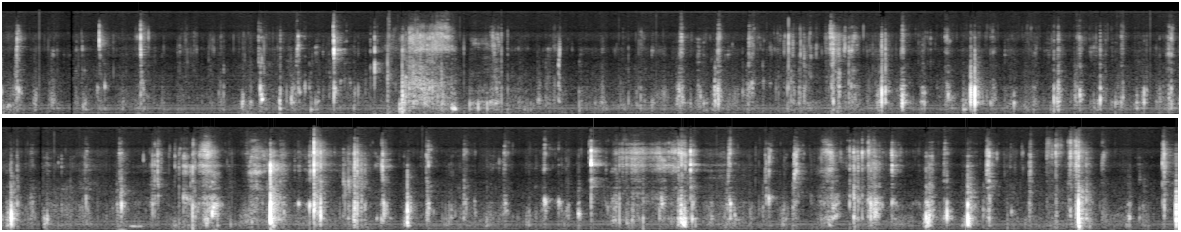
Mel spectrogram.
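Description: A person chewing and biting chicken feet in a spicy gravy: many irregular sharp clicks and crunches as the bones and cartilage are bitten. There are two longer, noisier stretches, about five seconds in and again about three quarters of the way through.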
